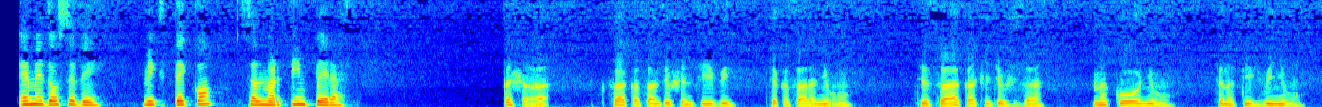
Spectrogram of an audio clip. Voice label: mixtec diagnostic spanish mexico

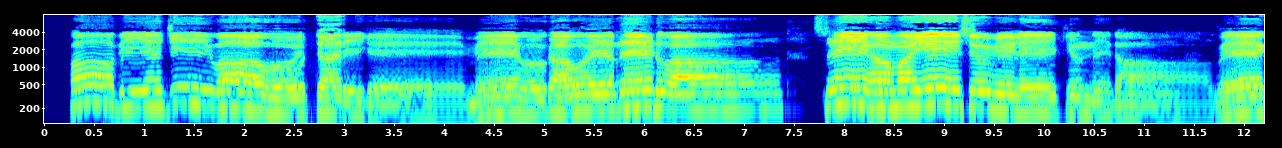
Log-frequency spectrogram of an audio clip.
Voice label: words of life malayalam; world bible translation center nt drama

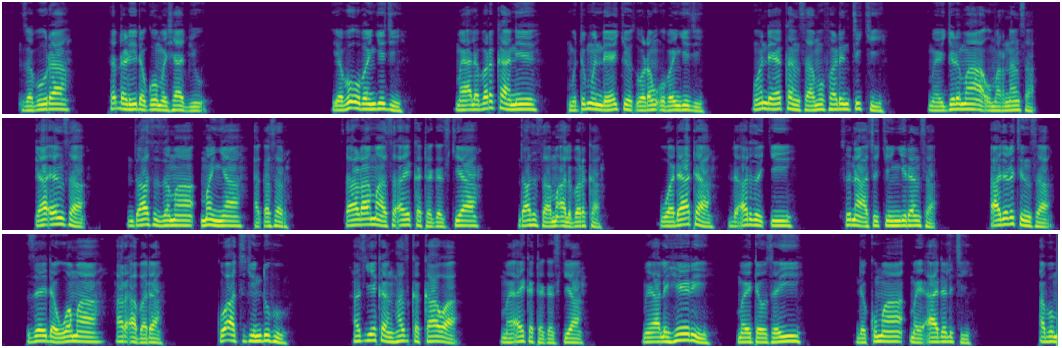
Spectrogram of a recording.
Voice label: hausa bible drama, psalms; hausa bsn nt drama

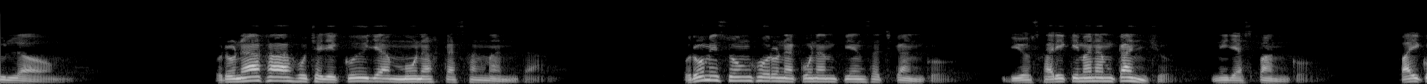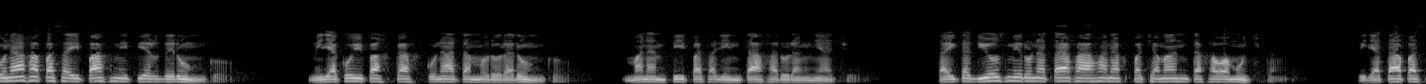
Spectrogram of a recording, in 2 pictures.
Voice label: salmos, quechua ayacucho

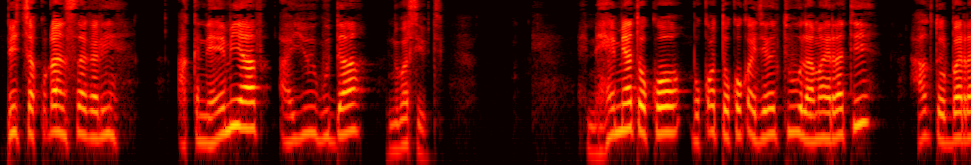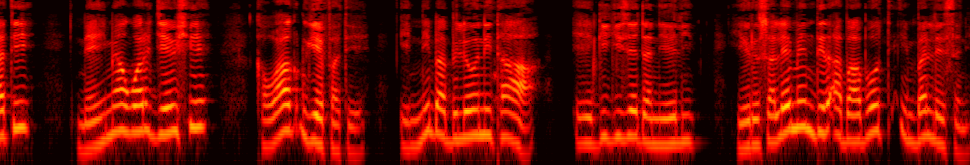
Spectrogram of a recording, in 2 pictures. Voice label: borana sakuye

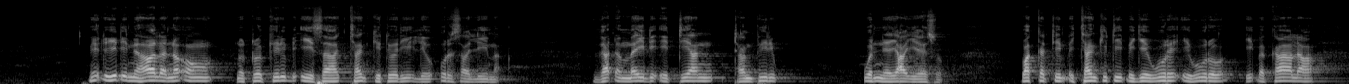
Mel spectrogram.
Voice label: western niger fulfulde, drama; fulfulde adamawa; bible stories; diversity expansion de l'eglise à antioch; abc nt drama

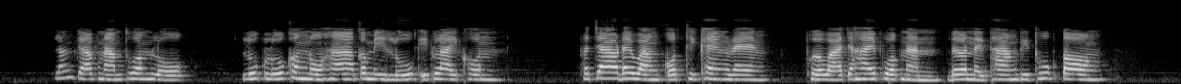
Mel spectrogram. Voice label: words of life creation to christ thai southern

